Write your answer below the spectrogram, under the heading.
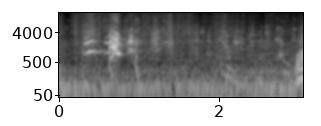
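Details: German Shepherd puppies playing and chasing their brother, with a quick burst of three high, sharp yips at the start, then quiet scuffling and a human voice at the end.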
